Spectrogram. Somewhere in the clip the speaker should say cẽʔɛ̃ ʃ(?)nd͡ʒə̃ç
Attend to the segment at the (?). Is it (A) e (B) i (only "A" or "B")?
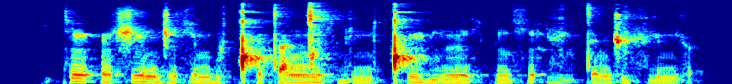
A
